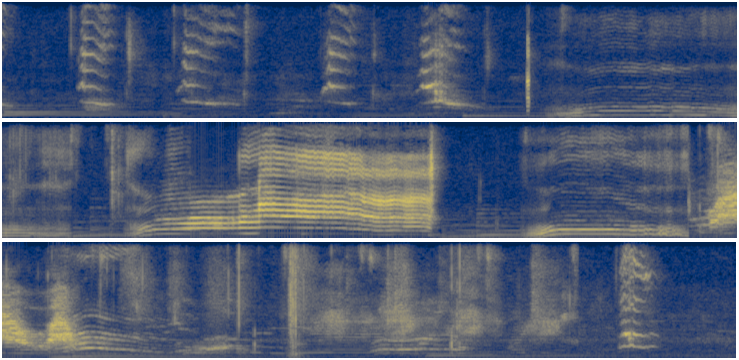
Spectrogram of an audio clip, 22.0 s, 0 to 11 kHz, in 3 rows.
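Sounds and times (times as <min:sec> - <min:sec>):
cat meowing: 0:00.8 - 0:04.9, 0:08.7 - 0:11.8, 0:13.5 - 0:21.3.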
